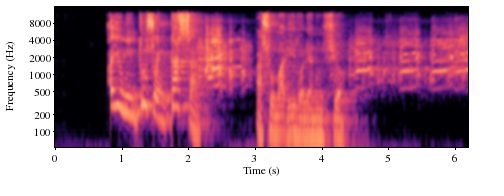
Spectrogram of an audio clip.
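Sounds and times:
speech: 0.8s - 4.6s
hen clucking: 2.1s - 3.3s, 4.2s - 6.2s.

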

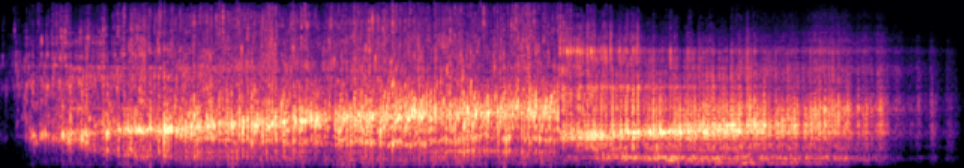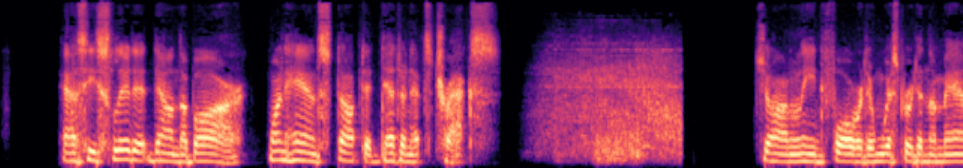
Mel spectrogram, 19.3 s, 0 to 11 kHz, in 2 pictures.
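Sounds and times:
root beer pouring from a tap into a mug at a bar: 0.0s - 8.9s
speech: 10.3s - 14.6s, 17.2s - 19.2s.

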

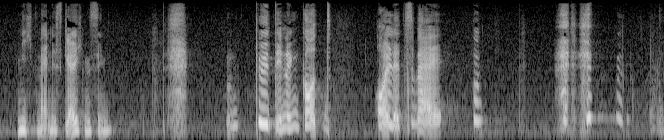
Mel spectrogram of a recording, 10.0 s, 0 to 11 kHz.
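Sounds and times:
speech: 0.3s - 1.8s, 3.4s - 5.0s, 5.6s - 7.3s
woman sobbing with breathy gasps: 8.3s - 9.5s.

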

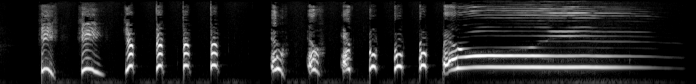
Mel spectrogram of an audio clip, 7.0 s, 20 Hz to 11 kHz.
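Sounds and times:
coyote yipping and howling: 1.6s - 6.7s.

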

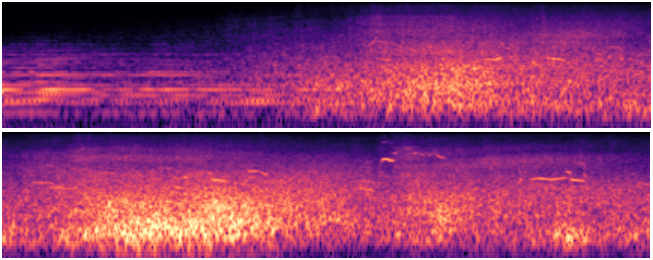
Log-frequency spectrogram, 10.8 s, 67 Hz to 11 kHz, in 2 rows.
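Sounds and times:
ocean surf washing onto a sandy beach: 0.3s - 10.7s
faint high chirps: 7.0s - 10.5s.

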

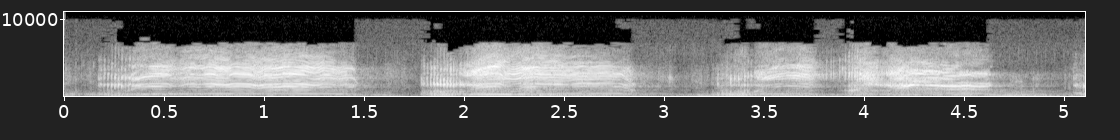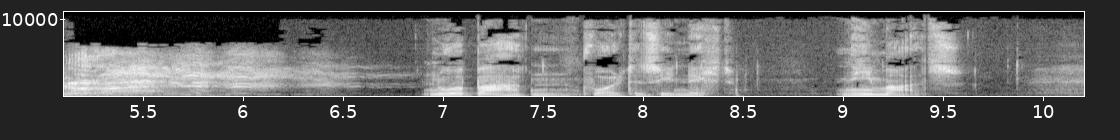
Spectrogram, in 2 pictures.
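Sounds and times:
pig grunting happily: 0.0s - 6.7s
speech: 7.0s - 9.7s.

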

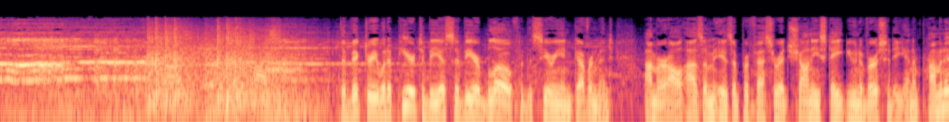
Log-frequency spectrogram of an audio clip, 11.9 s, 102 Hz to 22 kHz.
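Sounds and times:
sustained chanting prayers: 0.0s - 9.7s
celebratory automatic gunfire by rebels after capturing an army base in eastern Syria: 1.8s - 3.4s
speech: 4.3s - 11.8s.

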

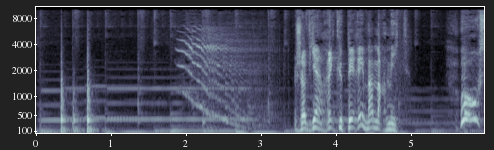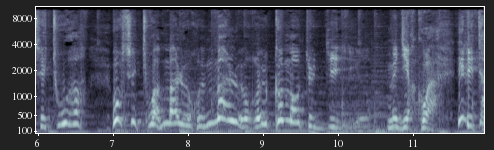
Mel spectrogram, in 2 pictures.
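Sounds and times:
neighbour knocking on a door: 0.3s - 1.0s
long sliding descending tone: 1.9s - 3.2s
speech: 3.5s - 11.9s.

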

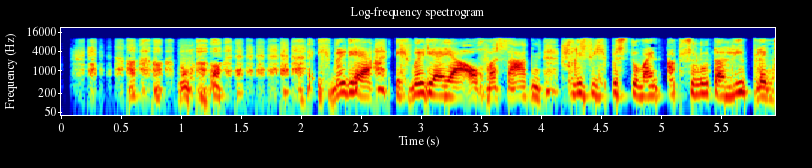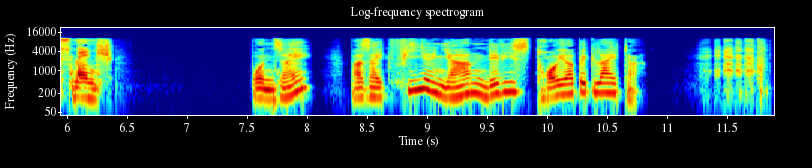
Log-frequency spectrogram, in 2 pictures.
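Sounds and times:
dog panting excitedly: 0.0s - 4.3s, 11.3s - 11.8s
speech: 1.0s - 6.5s, 7.5s - 11.8s.

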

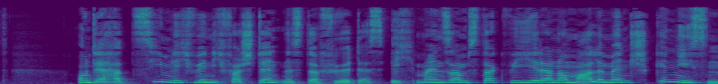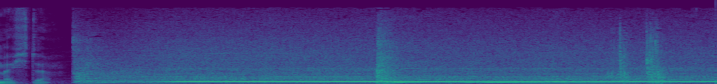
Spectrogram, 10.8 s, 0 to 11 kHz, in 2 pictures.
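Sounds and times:
speech: 0.6s - 5.9s
vacuum cleaner running: 6.0s - 10.7s.

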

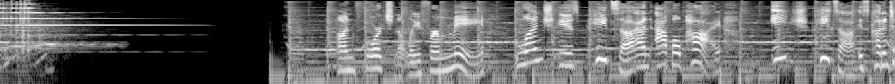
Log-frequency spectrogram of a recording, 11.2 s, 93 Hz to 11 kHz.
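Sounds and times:
school lunch bell ringing: 0.0s - 2.7s
speech: 4.2s - 11.1s.

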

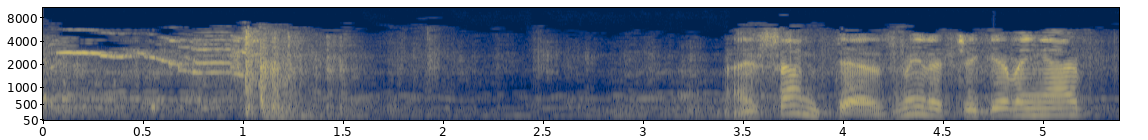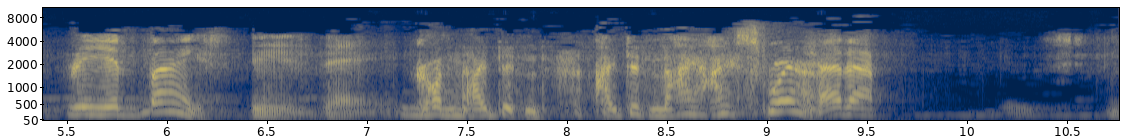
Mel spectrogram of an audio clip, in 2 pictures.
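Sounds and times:
door hinge creak: 0.0s - 1.6s
speech: 3.5s - 9.7s.

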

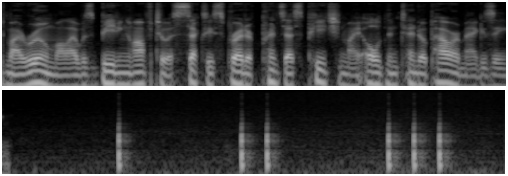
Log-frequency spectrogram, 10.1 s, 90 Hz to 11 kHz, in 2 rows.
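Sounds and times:
speech: 0.0s - 5.2s
faint hum: 0.0s - 10.0s
sharp knocks on a door in a coded pattern: 7.4s - 7.8s, 8.9s - 9.6s.

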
